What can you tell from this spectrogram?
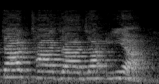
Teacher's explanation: फिर है दूसरा चा छा जा जा इया। देखिए, जीभ हमारी तालू से लग रही है, इसलिए इन वर्णों को हम कहते हैं तालव्य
